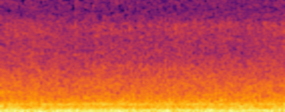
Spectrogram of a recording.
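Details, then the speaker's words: Outdoor AC unit on an old apartment railing, running after rubber bands were strung zigzag across the railing: steady low hum with a faint even tone and no railing rattle. "전혀 소음이 들리지 않고 있어요"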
